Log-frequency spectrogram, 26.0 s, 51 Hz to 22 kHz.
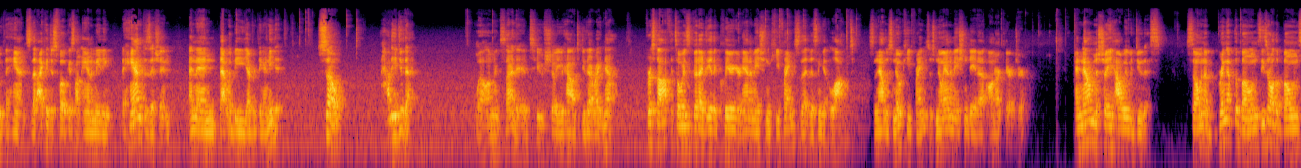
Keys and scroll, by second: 5.3 ctrl+z, 16.8 Delete.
